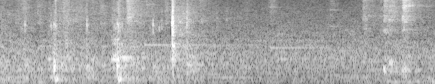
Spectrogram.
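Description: Claw machine in play, its claw lowering onto a boxed prize, with a few sharp clicks in the first second over steady arcade background music.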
